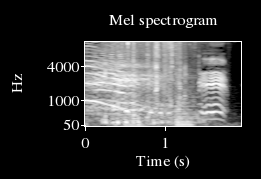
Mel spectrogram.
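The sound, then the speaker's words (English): A sheep from a flock bleats at a barn, one short wavering bleat near the end that follows a busy, dense stretch of other sounds. “The flock greets Sean back at the barn.”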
